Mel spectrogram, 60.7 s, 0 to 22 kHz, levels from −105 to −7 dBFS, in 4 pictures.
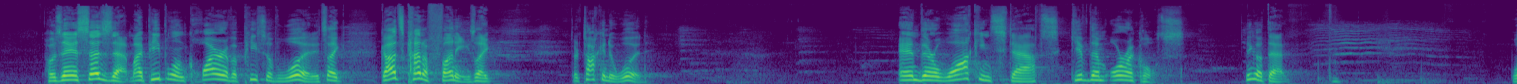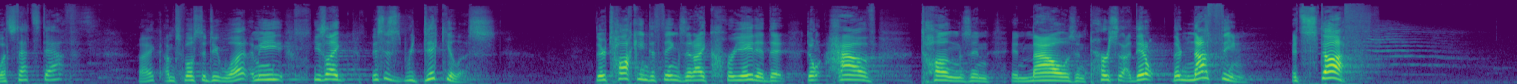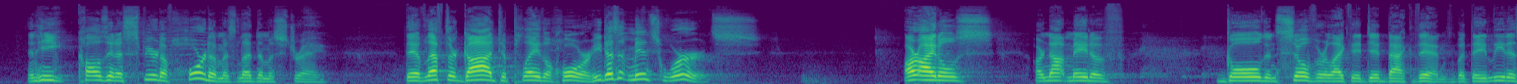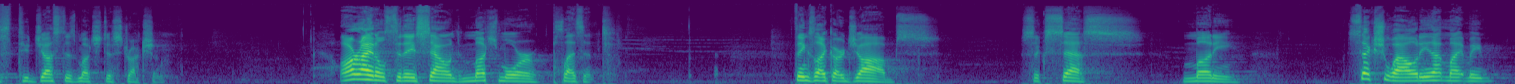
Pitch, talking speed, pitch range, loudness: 170 Hz, 135 wpm, 140-205 Hz, -30 LUFS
